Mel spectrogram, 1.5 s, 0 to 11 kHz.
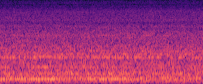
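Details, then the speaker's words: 2005 Mercury Grand Marquis LS air suspension compressor, heard after replacing the leaking original rear air springs. Quiet, even electric hum with a steady low tone and no rattles or grinding; quieter than before the repair. It raises ride height and shuts off with no warning light; working normally. "Before I changed these bags, I could hear the air pump. Of course, I destroyed my hearing a long time ago. I couldn't hear the pump. So it's actually working."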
